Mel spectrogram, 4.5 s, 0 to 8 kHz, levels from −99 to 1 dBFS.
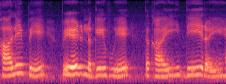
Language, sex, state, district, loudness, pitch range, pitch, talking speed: Hindi, male, Punjab, Fazilka, -17 LUFS, 205-230 Hz, 215 Hz, 105 wpm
